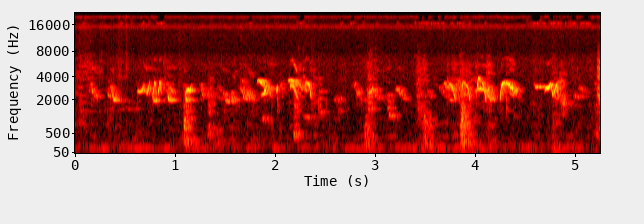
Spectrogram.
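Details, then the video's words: Group of domestic bronze turkey poults gathering to eat at a basin of ornamental plants: many overlapping thin whistled chirps, some rising, some falling, broken by sharp tapping or pecking clicks and a low steady hum. "baby turkey Free Sound Effects | bronze turkey poults"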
